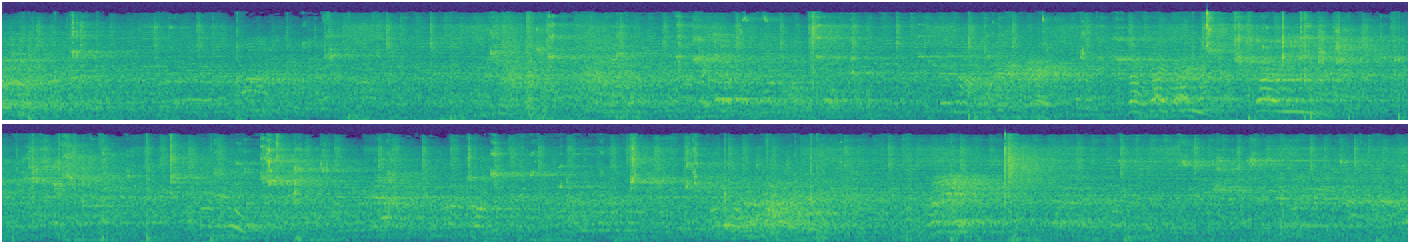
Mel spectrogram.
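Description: Indoor basketball game: the ball bouncing on the court in irregular knocks, with players' voices calling out, echoing in a large hall.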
